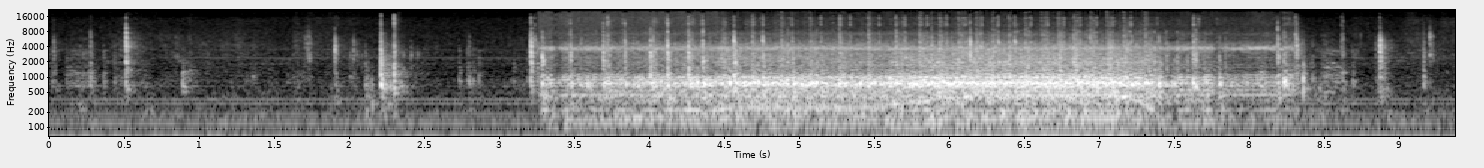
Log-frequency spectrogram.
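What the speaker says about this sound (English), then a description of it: "now I'm going to go ahead and sew these two rows together" A sewing machine stitches rows of a quilt block together in one loud, close, steady whirring run of about five seconds, framed by quieter handling clicks and fabric shuffling before and after.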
